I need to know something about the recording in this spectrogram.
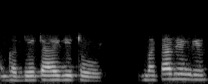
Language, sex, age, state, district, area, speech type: Urdu, female, 30-45, Uttar Pradesh, Mau, urban, conversation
